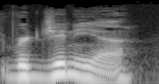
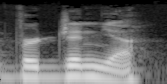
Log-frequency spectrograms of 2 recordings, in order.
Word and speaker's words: Virginia: A lot of people say Virginia Beach, but it's Virginia. There's Virginia. There's 4 syllables in there, not Virginia.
